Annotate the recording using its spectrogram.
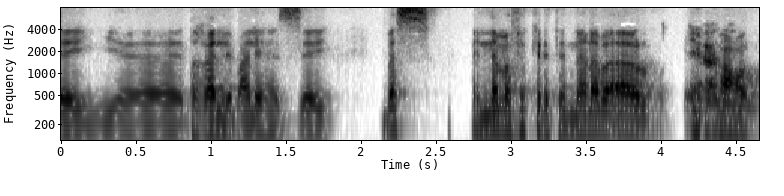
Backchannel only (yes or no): yes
